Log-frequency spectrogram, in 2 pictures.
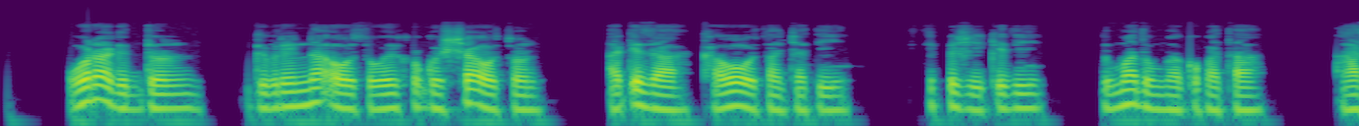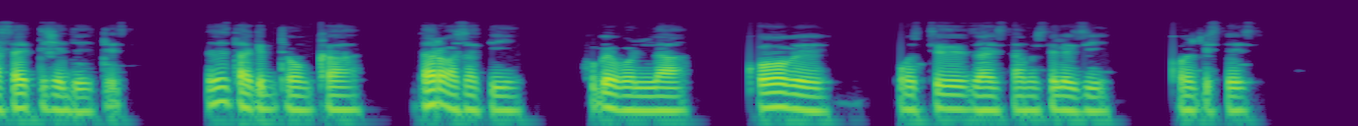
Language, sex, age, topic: Gamo, male, 18-24, agriculture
